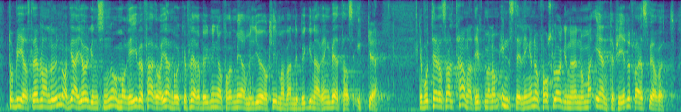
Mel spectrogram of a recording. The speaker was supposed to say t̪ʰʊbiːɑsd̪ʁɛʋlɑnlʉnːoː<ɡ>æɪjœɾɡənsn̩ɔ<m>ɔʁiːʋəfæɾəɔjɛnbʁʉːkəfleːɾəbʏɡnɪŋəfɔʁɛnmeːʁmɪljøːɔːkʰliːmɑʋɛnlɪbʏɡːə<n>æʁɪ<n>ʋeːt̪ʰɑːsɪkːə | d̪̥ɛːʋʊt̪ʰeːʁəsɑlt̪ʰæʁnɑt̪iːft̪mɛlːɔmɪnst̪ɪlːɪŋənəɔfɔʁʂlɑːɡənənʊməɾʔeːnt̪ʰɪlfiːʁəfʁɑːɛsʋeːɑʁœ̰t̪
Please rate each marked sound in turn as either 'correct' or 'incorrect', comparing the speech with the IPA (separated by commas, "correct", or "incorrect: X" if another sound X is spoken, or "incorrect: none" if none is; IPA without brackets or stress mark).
correct, correct, correct, incorrect: ŋ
